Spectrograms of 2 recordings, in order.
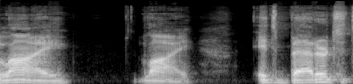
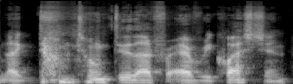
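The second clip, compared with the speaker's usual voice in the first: ordinary delivery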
